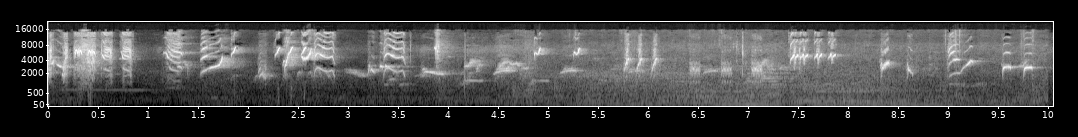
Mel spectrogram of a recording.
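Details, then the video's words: Medan-type greater green leafbird singing a dense, fast full-isian song: tumbling chirps, twitters and slurred whistles in rapid runs, over a faint low hum in the second half. "cucak ijo medan_gacor full isian"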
